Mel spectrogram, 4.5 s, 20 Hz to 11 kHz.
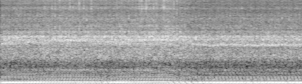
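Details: Honda Africa Twin 1100 idling and blipping with a fast, loose rattle layered over the firing beat that follows the revs; engine rattle, cause unknown.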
